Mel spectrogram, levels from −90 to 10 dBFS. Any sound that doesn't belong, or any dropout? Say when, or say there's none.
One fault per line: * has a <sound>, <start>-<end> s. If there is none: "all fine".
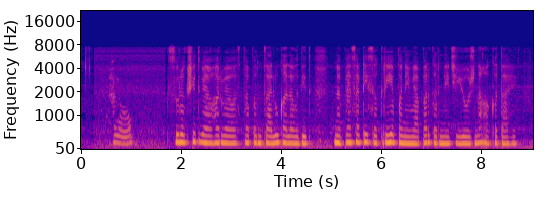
* has a throat clearing, 0.4-1.2 s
